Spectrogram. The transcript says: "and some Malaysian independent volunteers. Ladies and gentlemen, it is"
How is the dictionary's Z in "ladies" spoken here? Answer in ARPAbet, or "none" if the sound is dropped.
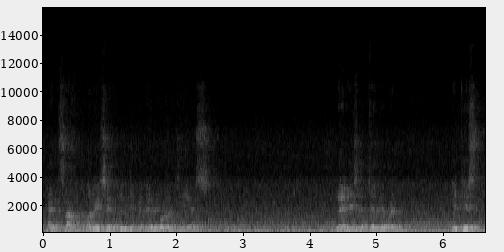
S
